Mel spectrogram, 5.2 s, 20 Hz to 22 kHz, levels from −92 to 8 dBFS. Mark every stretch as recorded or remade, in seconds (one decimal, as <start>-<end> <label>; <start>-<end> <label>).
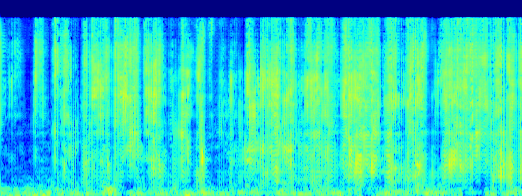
0.0-5.2 remade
